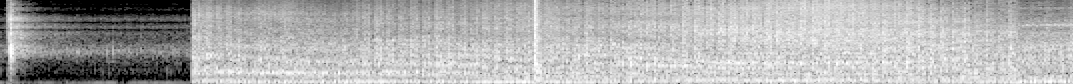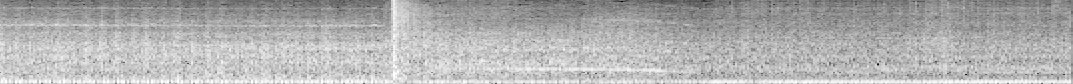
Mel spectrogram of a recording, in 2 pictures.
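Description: A tank's diesel engine running loudly at close range, with a strong low hum. There is a sharp bang at the very start, and the engine cuts in about a second and a half later. Two single sharp cracks come over the engine, about four and eleven seconds in.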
